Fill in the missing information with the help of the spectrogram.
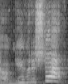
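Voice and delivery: very high, squeaky cartoon reply; hammed-up high-pitched acceptance; mock heroine voice.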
